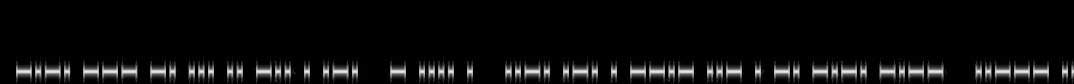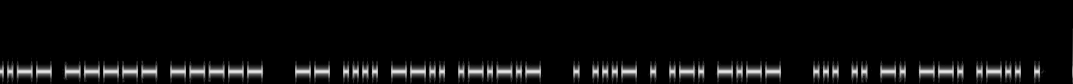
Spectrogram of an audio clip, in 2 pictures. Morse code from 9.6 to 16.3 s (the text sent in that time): 2300 MHZ.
